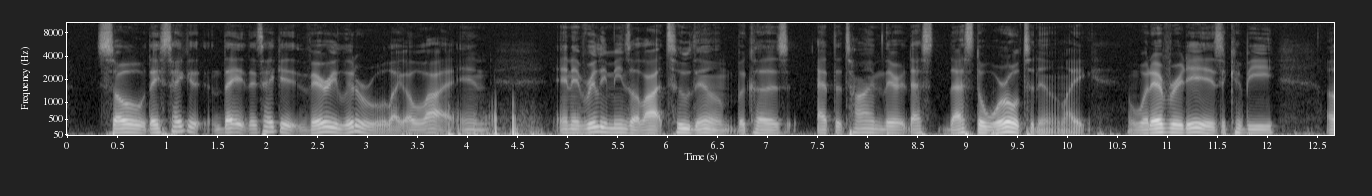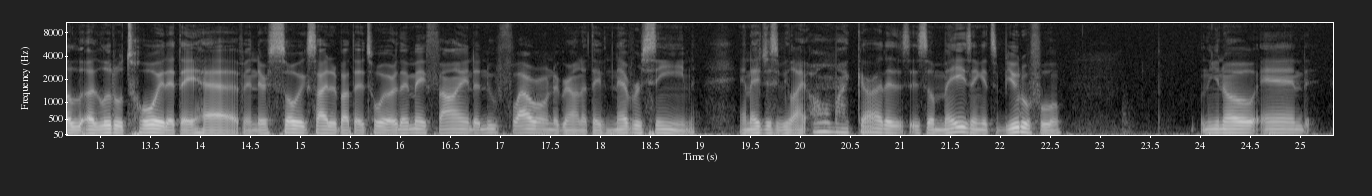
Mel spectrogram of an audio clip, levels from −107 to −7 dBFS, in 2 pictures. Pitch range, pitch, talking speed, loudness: 95-110 Hz, 100 Hz, 200 wpm, -36 LUFS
